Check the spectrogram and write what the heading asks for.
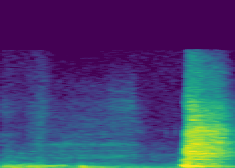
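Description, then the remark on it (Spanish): A single sharp sneeze bursts out, loud and breathy, after a brief quiet stretch with a faint low murmur. “Salud.”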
